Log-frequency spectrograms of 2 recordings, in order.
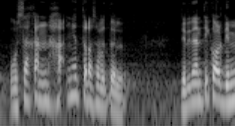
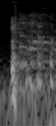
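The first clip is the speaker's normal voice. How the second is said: short high laugh; 8 dB quieter than usual. Real, not acted. Teacher laughs at student.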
